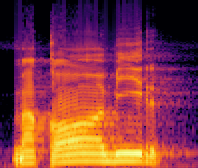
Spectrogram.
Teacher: huruf qo kita panjangkan dua harakat karena terdapat Alif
